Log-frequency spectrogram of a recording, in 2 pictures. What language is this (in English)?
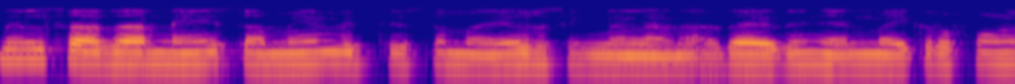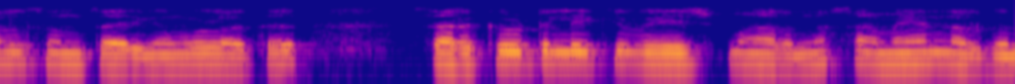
Malayalam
